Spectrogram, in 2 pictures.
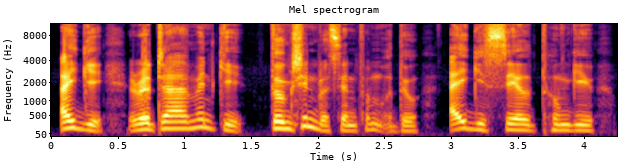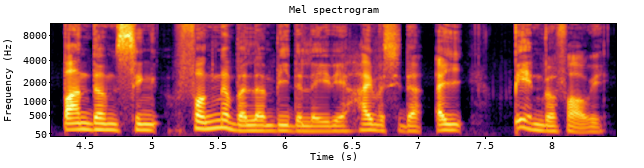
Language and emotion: Manipuri, happy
